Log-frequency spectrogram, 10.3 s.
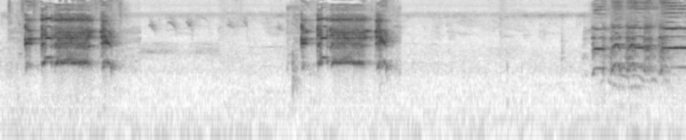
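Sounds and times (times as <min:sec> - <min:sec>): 
rooster crowing: 0:00.4 - 0:01.8, 0:04.5 - 0:06.0, 0:08.8 - 0:10.2.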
